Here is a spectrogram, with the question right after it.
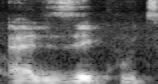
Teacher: I'm connecting the silent S, I'm connecting it to the next vowel sound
